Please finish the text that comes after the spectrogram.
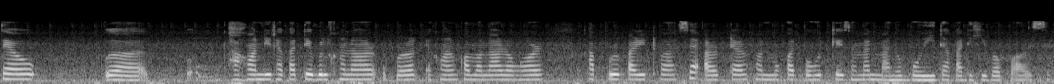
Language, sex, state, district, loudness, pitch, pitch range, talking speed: Assamese, female, Assam, Kamrup Metropolitan, -16 LUFS, 220 Hz, 210-230 Hz, 155 wpm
